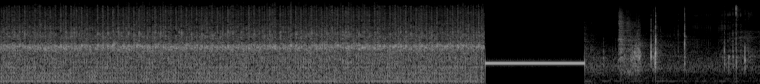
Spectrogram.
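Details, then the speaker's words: Nissan 240SX after rewiring the mass airflow sensor pigtail: low steady idle drone with a slightly uneven, lumpy pulse; it runs a little better, and the owner suspects a big exhaust leak from the EGR plug on the headers is still causing the rough idle. "it does run a little better I drove it to Autozone so go get some some connectors so I think I think the the big-ass exhaust leak I have from the EGR plug on the headers does that be causing some of the idle issues"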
